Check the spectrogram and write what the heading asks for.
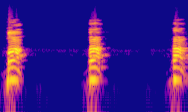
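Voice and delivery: "ma" short and dropped sharply; quick falling "ma"; falling fourth tone. Shown as a demonstration. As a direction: start ma high and drop it fast. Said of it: "Fallen tone is fourth tone".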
